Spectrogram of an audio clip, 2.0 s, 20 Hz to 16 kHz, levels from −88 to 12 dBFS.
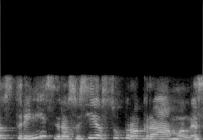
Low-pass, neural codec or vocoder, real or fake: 7.2 kHz; none; real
